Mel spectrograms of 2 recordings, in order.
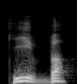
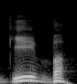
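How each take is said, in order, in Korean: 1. 빠르게 말하면 "give"의 v 소리가 "up"으로 이어집니다. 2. 빠르게 말하면 "give"의 v 소리가 "up"으로 이어집니다.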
